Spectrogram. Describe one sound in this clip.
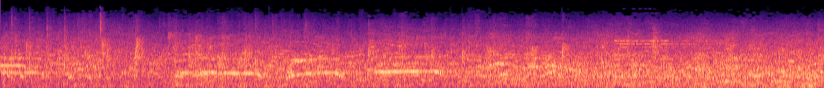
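A crowd of young people chatters and calls out nearby.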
